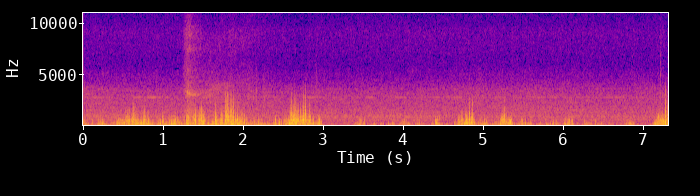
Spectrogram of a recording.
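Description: A jet airliner's engines hum steadily.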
